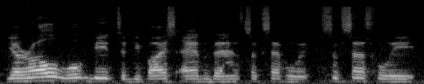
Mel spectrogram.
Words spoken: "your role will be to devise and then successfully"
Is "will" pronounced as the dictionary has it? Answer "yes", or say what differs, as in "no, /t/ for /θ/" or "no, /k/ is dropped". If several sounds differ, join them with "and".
no, /n/ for /l/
